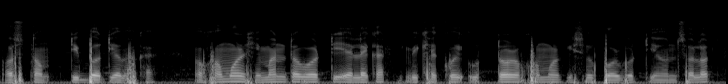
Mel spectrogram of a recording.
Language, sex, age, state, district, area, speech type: Assamese, male, 18-30, Assam, Charaideo, urban, spontaneous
